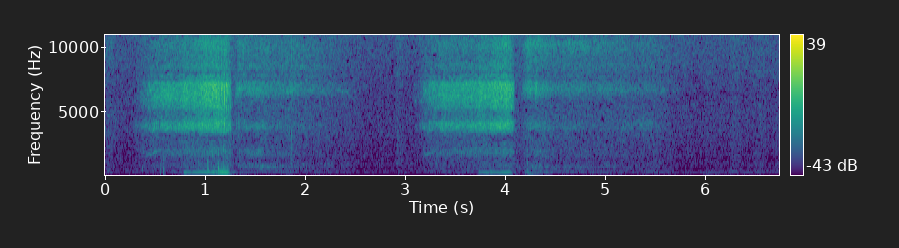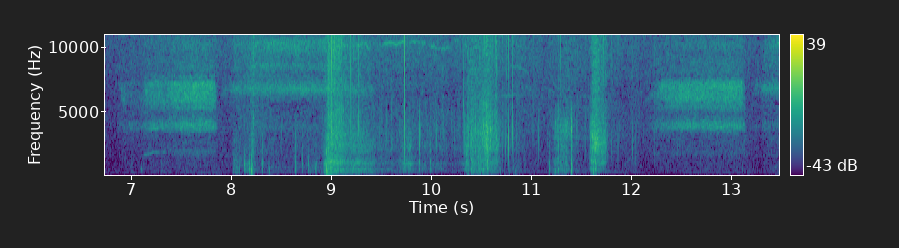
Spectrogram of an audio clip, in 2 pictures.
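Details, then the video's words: Archie, a sleeping dog, snores in short wheezy nasal bursts several seconds apart, followed by rustling and shuffling noises. "Archie snoring. .....dog tired!!"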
